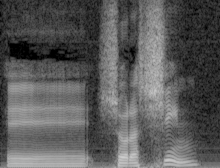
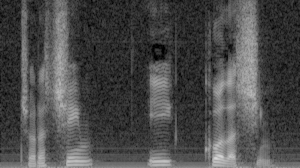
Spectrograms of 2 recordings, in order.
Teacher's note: En la palabra Shorashim, Shorashim, aquí debajo de la Shin tenemos una O, Shorashim y Kodashim. En esas palabras, en la primera sílaba, la Kametz es O.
